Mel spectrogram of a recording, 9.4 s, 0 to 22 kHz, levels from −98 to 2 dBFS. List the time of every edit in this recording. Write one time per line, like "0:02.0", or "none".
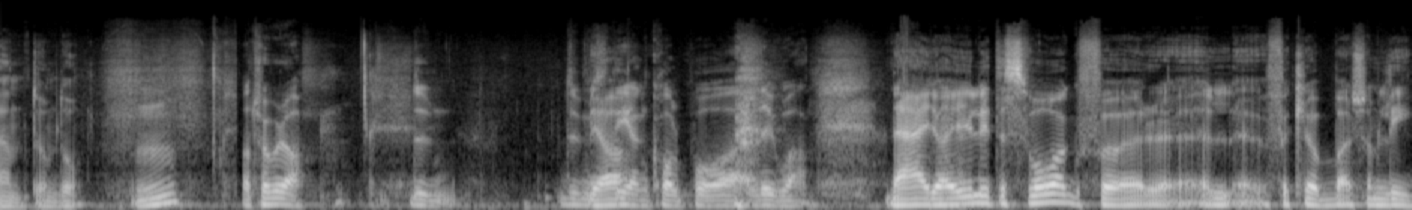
0:01.6
0:06.2

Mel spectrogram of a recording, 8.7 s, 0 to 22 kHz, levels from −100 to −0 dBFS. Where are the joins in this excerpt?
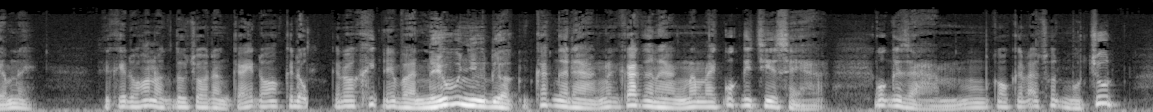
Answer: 0:02.3
0:02.8
0:05.4
0:06.6

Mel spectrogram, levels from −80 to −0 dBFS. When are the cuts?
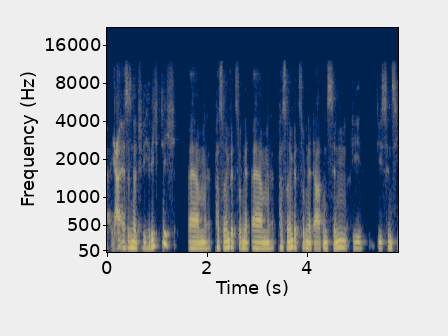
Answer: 0:02.8
0:04.9

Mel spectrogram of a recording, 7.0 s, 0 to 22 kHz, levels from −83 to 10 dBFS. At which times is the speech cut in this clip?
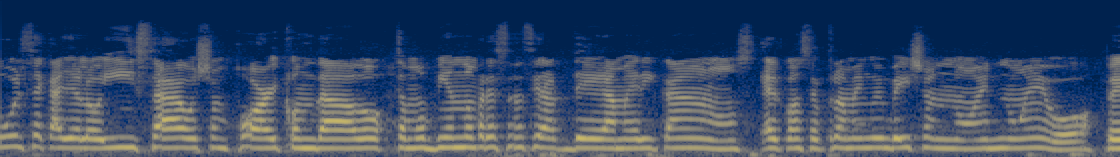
0:02.9
0:04.7
0:05.2

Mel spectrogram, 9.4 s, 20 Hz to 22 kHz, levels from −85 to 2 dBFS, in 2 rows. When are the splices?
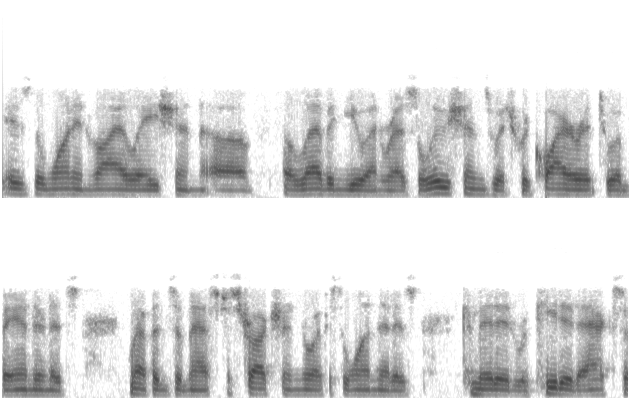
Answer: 0:07.2

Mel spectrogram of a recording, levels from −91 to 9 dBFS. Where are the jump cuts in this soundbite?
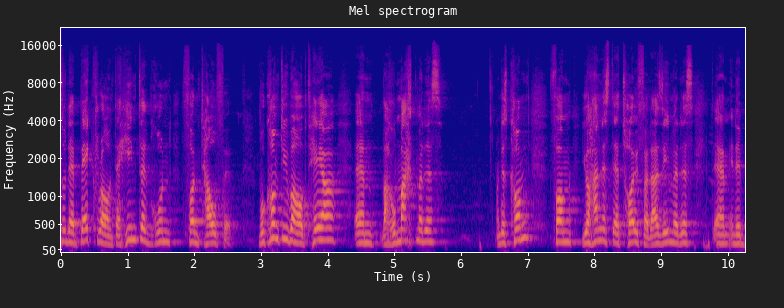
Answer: none

